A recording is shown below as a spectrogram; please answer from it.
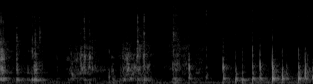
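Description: A stack of nested, translucent plastic food containers, hollow and empty, is held in both hands and tapped with the fingertips on the lid and sides. The result is a quiet run of quick, soft, hollow taps and light clicks, each with a dull low tone that stops almost at once.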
